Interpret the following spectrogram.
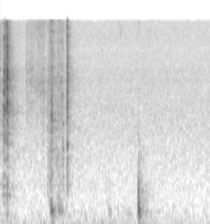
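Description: Three light handling sounds of stamping supplies on a desk mat: a sharp click at the start, a softer tap about half a second in, and a short dull knock near the middle.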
